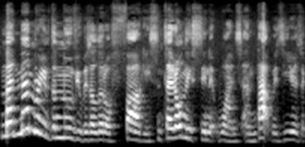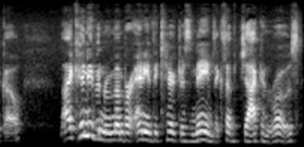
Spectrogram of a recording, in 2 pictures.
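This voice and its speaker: A woman's voice: medium pitch, animated, fast, lightly acted, poor audio. Snarky young woman played by an actress, wry storyteller. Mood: wry narration. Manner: wry, sarcastic. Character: snarky young woman thrown back aboard the Titanic. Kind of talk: first-person scripted narration and acted dialogue.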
